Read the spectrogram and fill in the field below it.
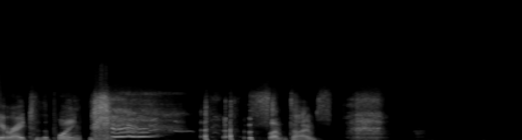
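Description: A middle-aged woman laughs heartily over an online call.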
